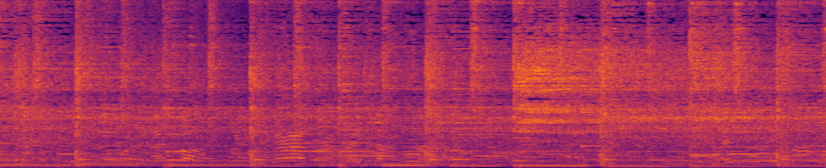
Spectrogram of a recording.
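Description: Live band music from the audience: fiddle over acoustic and electric guitars and drums, with a low note line moving about twice a second under sliding fiddle lines.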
